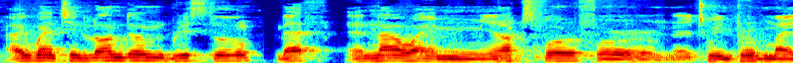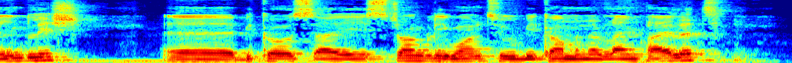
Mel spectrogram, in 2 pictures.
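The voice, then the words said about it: Italian accent in English. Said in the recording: “your Italian accent, because it's so difficult to understand you”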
